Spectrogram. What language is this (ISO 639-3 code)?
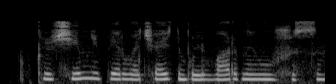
rus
